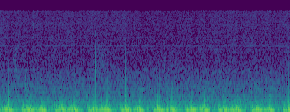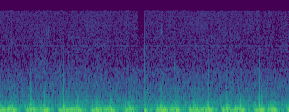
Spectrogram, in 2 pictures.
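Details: Severe mitral stenosis heard after a moderate case, with the interval between the second sound and an opening snap (possibly simulated) discussed.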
